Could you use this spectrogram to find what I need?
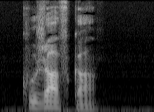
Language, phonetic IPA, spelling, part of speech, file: Polish, [kuˈʒafka], kurzawka, noun, Pl-kurzawka.ogg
